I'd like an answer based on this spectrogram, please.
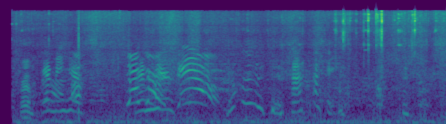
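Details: Huskies and Malamutes at a meetup in the snow give a run of short, arched, yodel-like howling calls, rising then falling, several in quick succession, with a busy outdoor background and faint voices.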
